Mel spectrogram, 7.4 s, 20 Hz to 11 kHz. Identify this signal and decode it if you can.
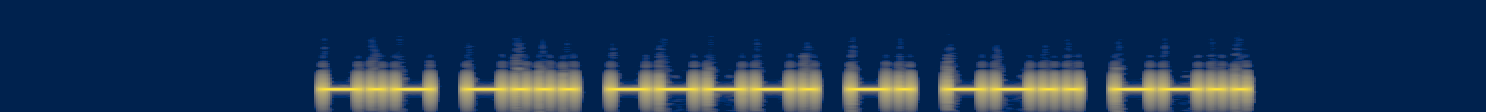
Morse code, heard as a keyed tone, about 20 wpm, 700 Hz. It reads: KB9NZZ
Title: USA Call Signs - 6 Characters - Repeated 2x - 20wpm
